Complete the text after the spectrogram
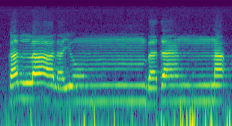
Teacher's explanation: یم میں اقلاب ہوگا نون ساکن کے بعد با آیا، اس لیے نون کو میم سے بدل کر غنہ اور اخفا کے ساتھ پڑھیں گے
